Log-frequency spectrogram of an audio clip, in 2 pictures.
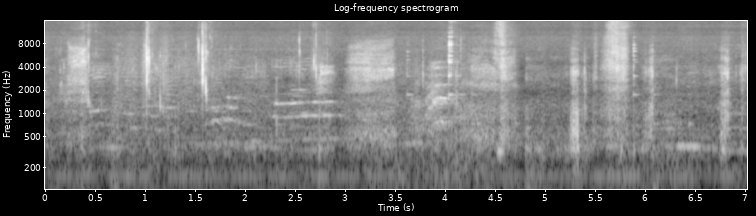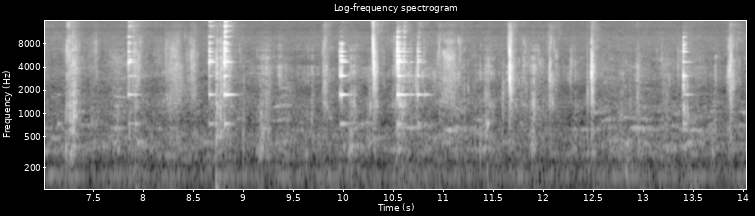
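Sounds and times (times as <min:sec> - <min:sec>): person chewing and crunching: 0:03.7 - 0:14.0.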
